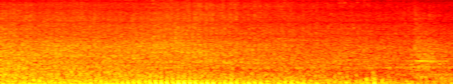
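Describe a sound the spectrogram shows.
A truck engine rumbles nearby.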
